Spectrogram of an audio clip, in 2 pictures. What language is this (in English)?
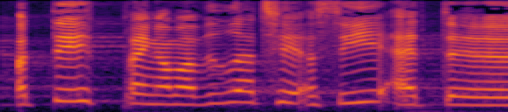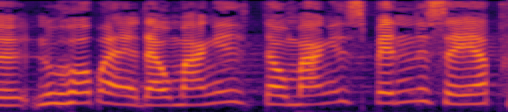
Danish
